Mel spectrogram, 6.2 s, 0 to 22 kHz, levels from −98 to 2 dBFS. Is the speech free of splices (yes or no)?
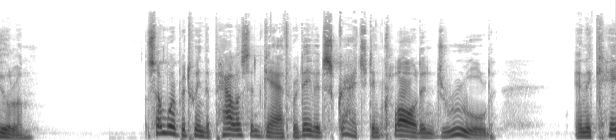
yes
